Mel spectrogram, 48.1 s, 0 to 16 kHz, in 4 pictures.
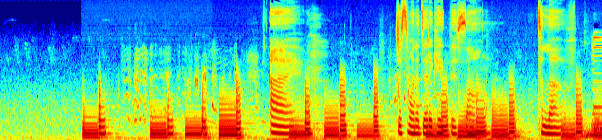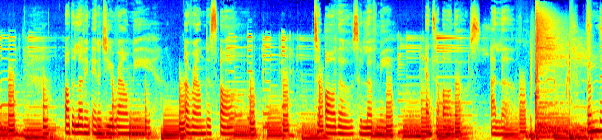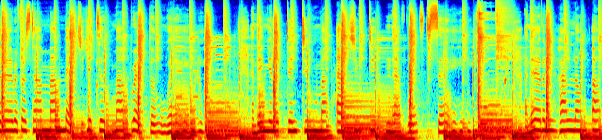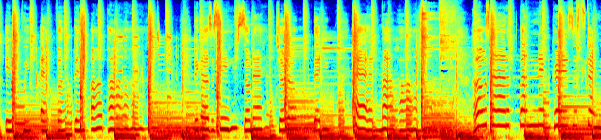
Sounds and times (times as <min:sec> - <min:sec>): Music: 0:01.7 - 0:02.3, 0:03.0 - 0:05.0, 0:05.7 - 0:07.7, 0:08.5 - 0:10.4, 0:11.3 - 0:16.0, 0:16.6 - 0:21.6, 0:22.2 - 0:48.1.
